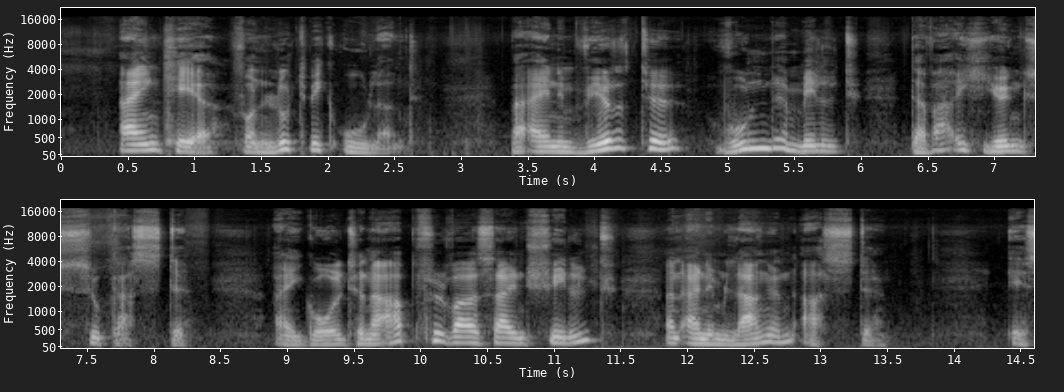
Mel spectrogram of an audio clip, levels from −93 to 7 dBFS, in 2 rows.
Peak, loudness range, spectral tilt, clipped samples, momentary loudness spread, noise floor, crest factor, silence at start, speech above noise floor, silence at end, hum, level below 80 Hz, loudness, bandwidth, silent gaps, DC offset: -4 dBFS; 3 LU; -4 dB/octave; under 0.1%; 12 LU; -56 dBFS; 20 dB; 0.45 s; 33 dB; 0 s; none; -66 dBFS; -23 LUFS; 17 kHz; none; under 0.1%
